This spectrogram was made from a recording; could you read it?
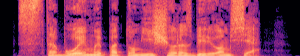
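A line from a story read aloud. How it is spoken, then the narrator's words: Hissed. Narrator (Russian): прошипел Зара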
